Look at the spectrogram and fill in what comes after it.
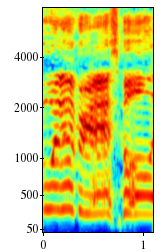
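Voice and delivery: high, loud, mock screaming.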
